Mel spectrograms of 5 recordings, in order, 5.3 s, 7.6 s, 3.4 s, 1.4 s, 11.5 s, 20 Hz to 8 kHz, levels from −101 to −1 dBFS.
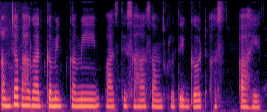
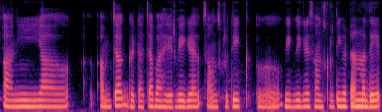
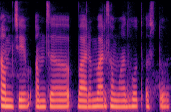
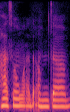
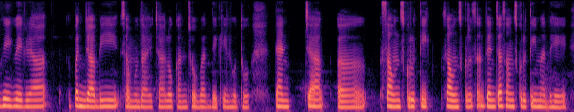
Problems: background sounds at intervals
